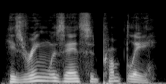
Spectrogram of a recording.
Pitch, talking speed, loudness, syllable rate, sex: 130 Hz, 180 wpm, -18 LUFS, 5.2 syllables/s, male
